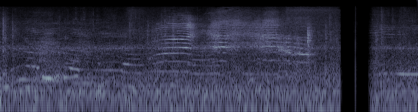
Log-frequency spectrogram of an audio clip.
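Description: Passengers' voices chattering, with a brief high-pitched exclamation about halfway through, over the steady low rumble of a high-speed train cabin. The sound cuts out completely for a moment near the end.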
